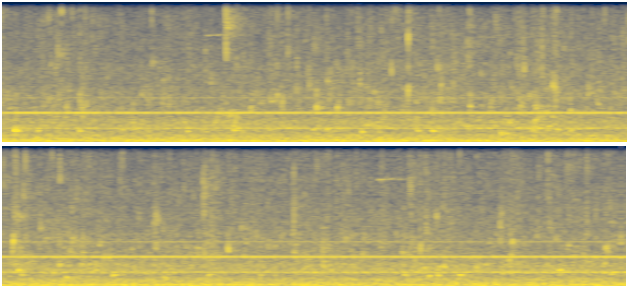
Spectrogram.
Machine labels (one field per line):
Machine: pump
